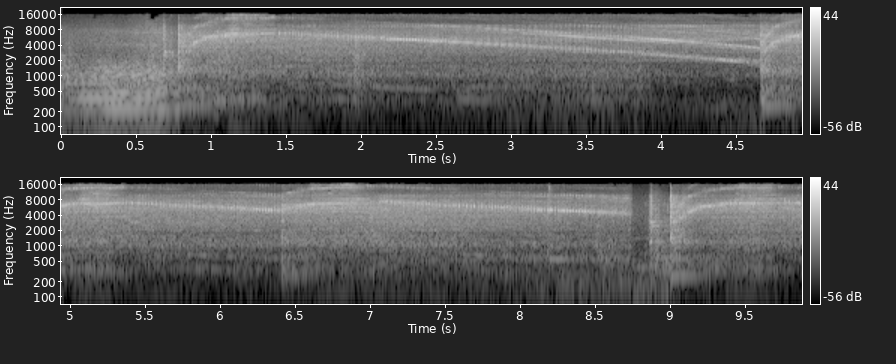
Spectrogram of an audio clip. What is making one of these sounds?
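A miter saw winds down with a long falling whine.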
